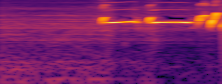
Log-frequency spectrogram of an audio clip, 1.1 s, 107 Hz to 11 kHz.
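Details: Timbrado Español canary, a male born in 2020, in a brief training-song fragment: clear steady whistled notes broken by short chirps, ending in quick bubbling notes.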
